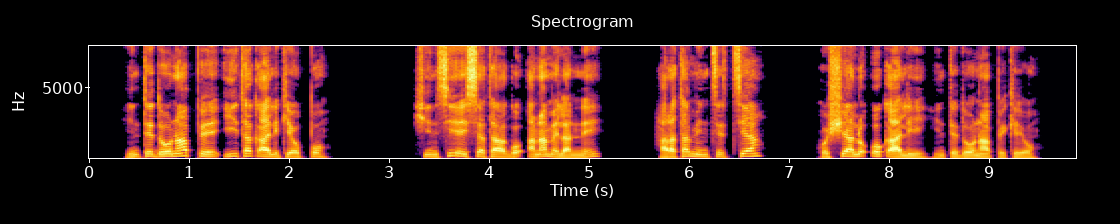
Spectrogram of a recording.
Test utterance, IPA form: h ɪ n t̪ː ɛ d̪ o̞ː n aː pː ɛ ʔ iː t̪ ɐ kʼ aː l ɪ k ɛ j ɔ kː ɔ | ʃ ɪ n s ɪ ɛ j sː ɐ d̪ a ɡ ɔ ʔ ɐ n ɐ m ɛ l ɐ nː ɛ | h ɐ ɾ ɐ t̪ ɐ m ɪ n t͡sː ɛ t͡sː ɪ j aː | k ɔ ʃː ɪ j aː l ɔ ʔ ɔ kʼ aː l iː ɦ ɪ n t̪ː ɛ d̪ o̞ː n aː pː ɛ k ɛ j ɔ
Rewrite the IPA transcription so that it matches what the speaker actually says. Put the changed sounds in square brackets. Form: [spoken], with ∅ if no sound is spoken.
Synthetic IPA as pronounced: h ɪ n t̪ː ɛ d̪ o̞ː n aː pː ɛ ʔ iː t̪ ɐ kʼ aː l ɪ k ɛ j ɔ [pː] ɔ | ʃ ɪ n s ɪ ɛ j sː ɐ [t̪] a ɡ ɔ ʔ ɐ n ɐ m ɛ l ɐ nː ɛ | h ɐ ɾ ɐ t̪ ɐ m ɪ n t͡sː ɛ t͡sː ɪ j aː | k ɔ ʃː ɪ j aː l ɔ ʔ ɔ kʼ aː l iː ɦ ɪ n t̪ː ɛ d̪ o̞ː n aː pː ɛ k ɛ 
